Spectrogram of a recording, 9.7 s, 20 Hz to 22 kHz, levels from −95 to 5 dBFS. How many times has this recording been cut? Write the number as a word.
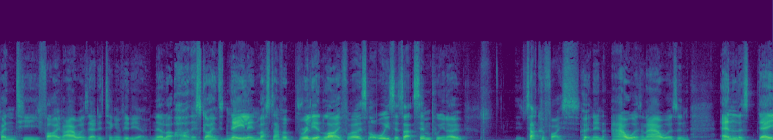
two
